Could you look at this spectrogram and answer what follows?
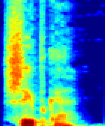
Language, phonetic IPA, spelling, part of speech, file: Russian, [ˈʂɨpkə], шибко, adverb, Ru-шибко.ogg
- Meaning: 1. fast, quickly 2. hard, much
